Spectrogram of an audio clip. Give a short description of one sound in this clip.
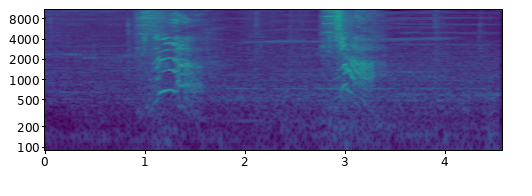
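A blade swishes through the air in quick swings.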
